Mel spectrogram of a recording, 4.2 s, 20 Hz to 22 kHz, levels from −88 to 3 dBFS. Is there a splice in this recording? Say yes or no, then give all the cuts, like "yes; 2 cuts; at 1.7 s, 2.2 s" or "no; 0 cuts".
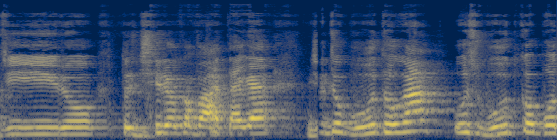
yes; 1 cut; at 2.4 s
